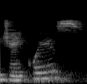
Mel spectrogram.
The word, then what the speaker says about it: Jaquays: Julie Jakeways on behalf of the respondents. – State your name again, please. – Julie Jakeways. – Spell that, please. – J-A-Q-U-A-Y-S.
